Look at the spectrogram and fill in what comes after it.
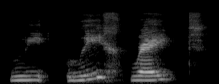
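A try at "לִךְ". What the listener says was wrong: No, it's not a ch sound. This is a kuf. No, the aleph is a silent, so you would hear this last letter.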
